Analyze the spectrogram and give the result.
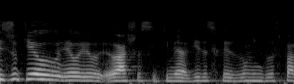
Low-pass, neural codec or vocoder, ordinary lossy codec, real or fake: none; none; none; real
